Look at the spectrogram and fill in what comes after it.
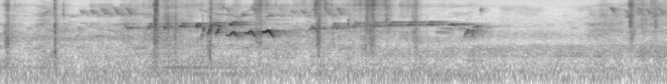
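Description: Wild birds calling and chirping, with a run of quick warbling notes about three to four seconds in. Scattered sharp clicks and rustles sound throughout. It quietens for a few seconds near the end.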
